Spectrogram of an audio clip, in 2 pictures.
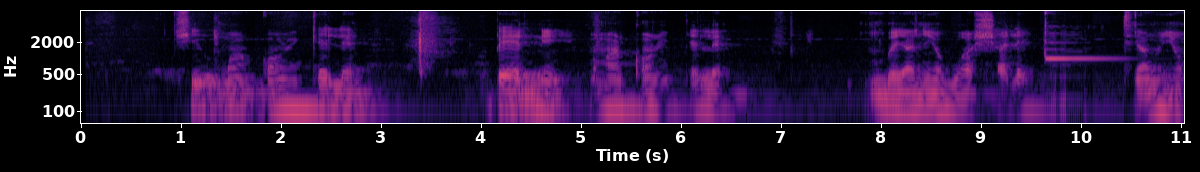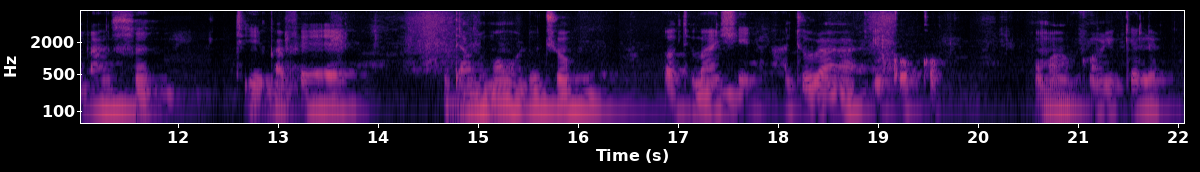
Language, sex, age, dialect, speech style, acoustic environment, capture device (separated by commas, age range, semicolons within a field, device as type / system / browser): Yoruba, male, 25-34, Nigeria - Lagos Yoruba, relaxed; focused; excited, silence, mobile / Linux / Chrome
